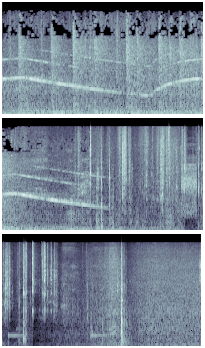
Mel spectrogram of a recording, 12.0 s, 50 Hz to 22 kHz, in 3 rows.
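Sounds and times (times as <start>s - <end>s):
police siren wailing: 0.0s - 7.0s
moving car rumble: 0.0s - 12.0s.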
